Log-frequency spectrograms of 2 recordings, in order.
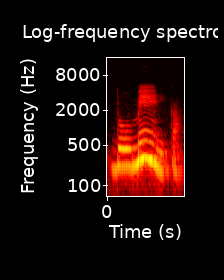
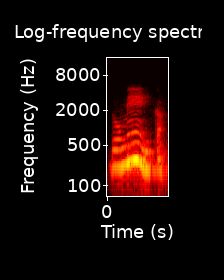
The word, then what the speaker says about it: domenica: the first one is and Domenica Dominica it's in the second syllable so something else I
